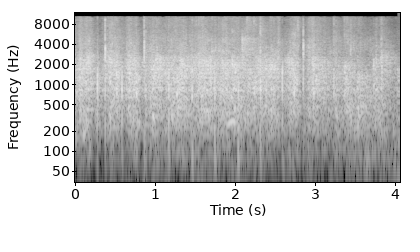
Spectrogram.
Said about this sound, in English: And Margaret Busby really is a legend. I feel we should have a special applause.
